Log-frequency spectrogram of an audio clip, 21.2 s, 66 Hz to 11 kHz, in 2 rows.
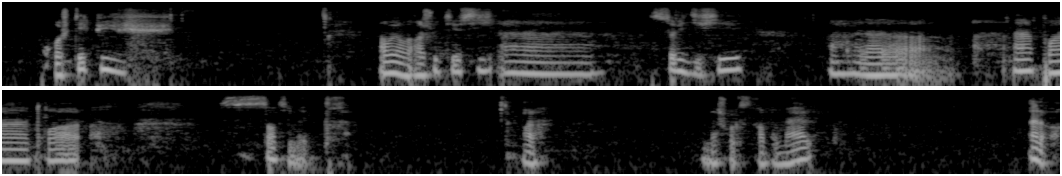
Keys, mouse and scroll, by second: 4.6-6.5 drag, 7.9-9.7 drag, 20.0-21.1 drag.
